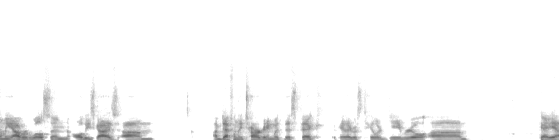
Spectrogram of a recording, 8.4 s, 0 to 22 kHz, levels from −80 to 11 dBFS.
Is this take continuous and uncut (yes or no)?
yes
